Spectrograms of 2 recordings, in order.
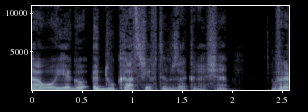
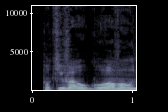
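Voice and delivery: ordinary delivery, nothing marked

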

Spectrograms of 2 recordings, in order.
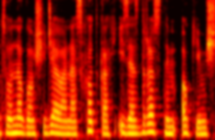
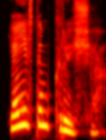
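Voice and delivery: put-on much higher child's voice; bold little girl; 10 semitones higher than usual. A narrator's reading. Toddler telling the princess her name, high and bold. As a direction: pipe it proudly.

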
